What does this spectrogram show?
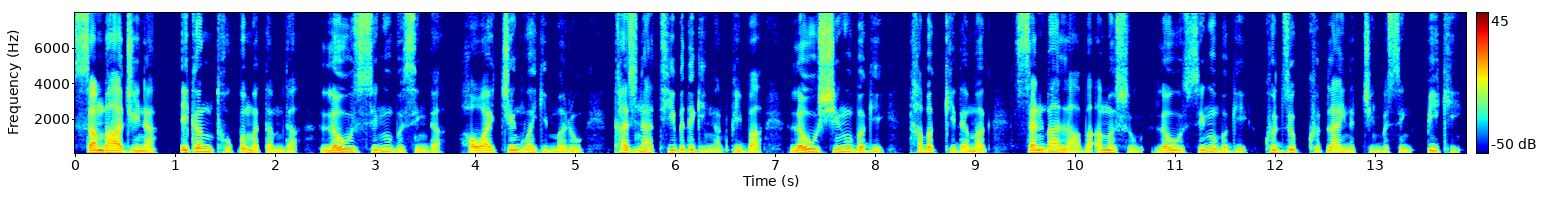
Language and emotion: Manipuri, neutral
